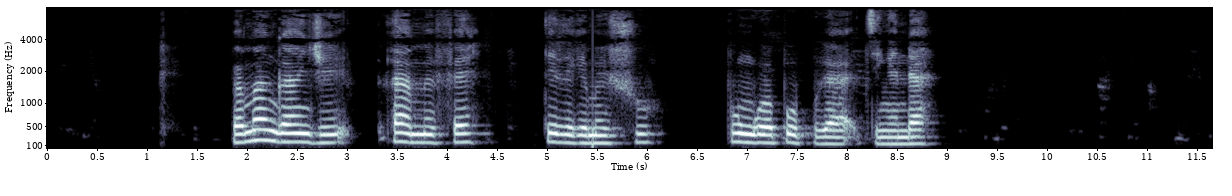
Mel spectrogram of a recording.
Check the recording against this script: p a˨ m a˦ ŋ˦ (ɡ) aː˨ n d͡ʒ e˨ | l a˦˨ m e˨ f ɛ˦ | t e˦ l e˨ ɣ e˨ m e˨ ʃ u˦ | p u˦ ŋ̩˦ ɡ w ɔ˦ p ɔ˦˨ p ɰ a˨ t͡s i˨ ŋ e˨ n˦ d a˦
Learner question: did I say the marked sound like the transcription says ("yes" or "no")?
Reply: yes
